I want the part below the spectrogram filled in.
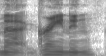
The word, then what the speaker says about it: Groening: it's pronounced Matt Graining. Fuck Matt Graining. Dude, I told Josh that last night, and he's like, "That's really how it's pronounced."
